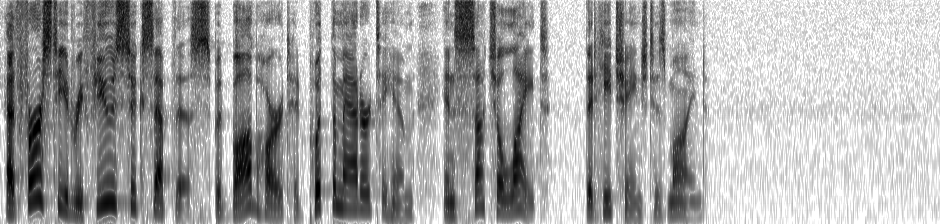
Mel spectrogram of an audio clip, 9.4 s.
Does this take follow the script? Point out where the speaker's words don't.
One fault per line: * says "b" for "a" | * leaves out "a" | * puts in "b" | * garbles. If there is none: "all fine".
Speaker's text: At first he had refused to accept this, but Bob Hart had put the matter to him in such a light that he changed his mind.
all fine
